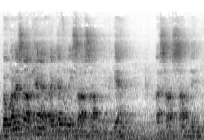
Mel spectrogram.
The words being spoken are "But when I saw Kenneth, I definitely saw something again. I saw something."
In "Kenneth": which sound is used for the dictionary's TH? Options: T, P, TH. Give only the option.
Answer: T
